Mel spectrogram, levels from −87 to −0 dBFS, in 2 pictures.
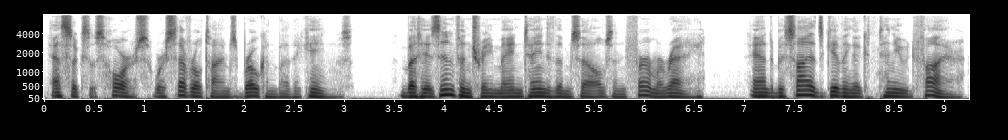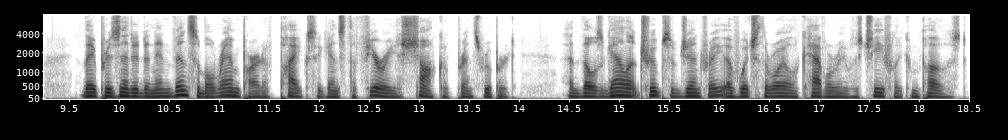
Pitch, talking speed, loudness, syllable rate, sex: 115 Hz, 165 wpm, -18 LUFS, 5.4 syllables/s, male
